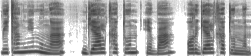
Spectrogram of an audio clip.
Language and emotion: Bodo, neutral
